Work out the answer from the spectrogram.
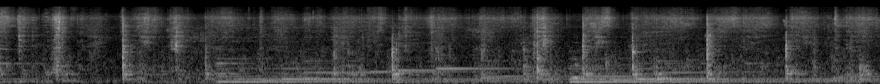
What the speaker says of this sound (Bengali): এখন হচ্ছে আমি ডাউলটা ভালো করে ভেজে নিচ্ছি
